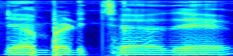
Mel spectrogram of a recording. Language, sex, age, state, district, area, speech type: Malayalam, male, 18-30, Kerala, Kozhikode, rural, spontaneous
